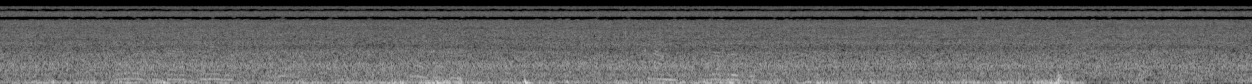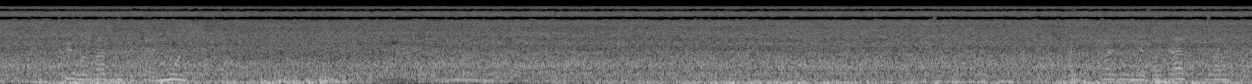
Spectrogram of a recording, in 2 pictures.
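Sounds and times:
fountain water splashing: 0.0s - 25.0s
wind bumps on microphone: 0.4s - 11.5s, 12.8s - 16.4s
faint voices: 1.2s - 4.8s.

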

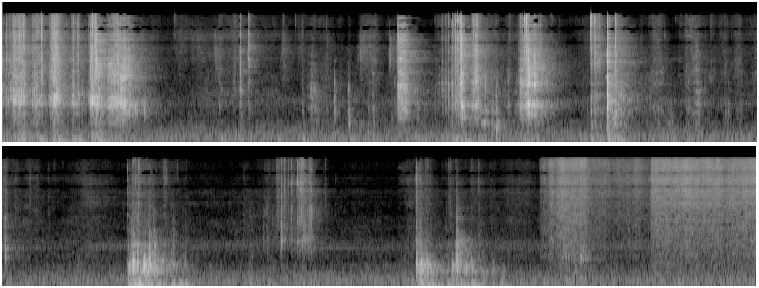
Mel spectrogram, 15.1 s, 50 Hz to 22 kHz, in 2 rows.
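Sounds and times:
knife cutting celery: 0.0s - 1.5s.

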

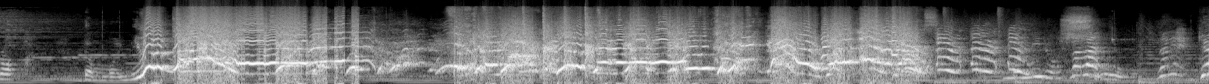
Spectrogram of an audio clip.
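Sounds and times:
women squealing and laughing: 1.4s - 10.4s.

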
